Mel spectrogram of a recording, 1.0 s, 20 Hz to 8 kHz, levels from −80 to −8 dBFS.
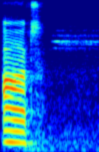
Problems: constant background noise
